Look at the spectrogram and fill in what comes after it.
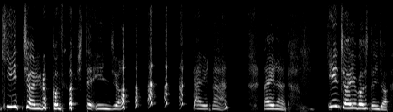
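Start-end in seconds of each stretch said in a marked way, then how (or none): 0.1-2.4 laughing through a put-on grumpy dad line; half-laughing, imitate a huffy father; mock annoyed dad. Quoting a listener's dad about the tea, laughing mock grumble. 6.5-7.8 higher, louder, very fast irritated father; rapid mock dad grumble. Host re-acts the father's tea complaint, fast mock irritation.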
